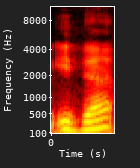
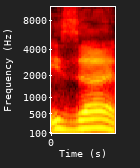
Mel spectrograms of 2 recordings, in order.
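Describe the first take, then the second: First: The consonant is a voiced th sound. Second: The consonant is a buzzing z sound. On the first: The speaker calls it right. "ദാല് കൃത്യമായി പറയാം" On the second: The speaker calls it wrong. "ഇസ അല്ല"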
